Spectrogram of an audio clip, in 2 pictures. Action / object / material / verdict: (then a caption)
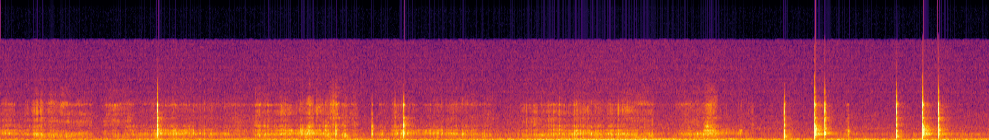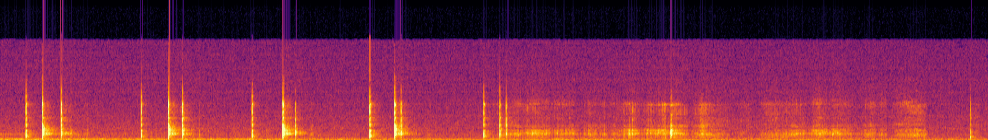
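tap / plastic aerosol cap / plastic / none. Long nails tap the sides of a small, hollow, empty blue plastic aerosol cap held close up, producing sharp, dry clicks with a bright edge that die away almost instantly. Soft scratchy rubbing fills the first few seconds, followed by irregular bursts of quick taps scattered across the rest of the clip.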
